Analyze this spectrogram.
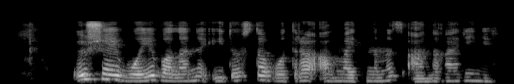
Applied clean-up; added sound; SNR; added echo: none; none; none; none.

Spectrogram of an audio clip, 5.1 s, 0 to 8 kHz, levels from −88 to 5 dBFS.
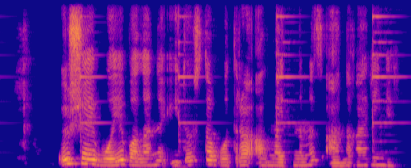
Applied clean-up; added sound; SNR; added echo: classical method log-MMSE.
